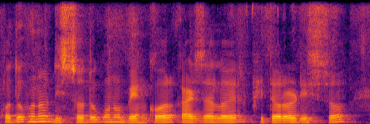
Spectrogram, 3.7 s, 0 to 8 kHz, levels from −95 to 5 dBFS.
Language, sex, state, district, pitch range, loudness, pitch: Assamese, male, Assam, Kamrup Metropolitan, 130-145 Hz, -16 LUFS, 130 Hz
